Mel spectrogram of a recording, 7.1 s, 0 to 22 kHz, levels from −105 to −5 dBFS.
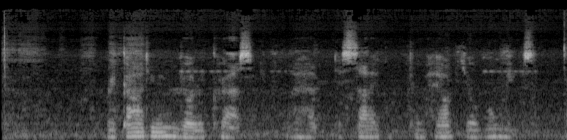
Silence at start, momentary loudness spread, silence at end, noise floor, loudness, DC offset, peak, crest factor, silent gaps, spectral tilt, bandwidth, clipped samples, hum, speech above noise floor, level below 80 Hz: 0.05 s; 24 LU; 0 s; -66 dBFS; -38 LUFS; under 0.1%; -18 dBFS; 24 dB; none; -3.5 dB/octave; 16.5 kHz; under 0.1%; none; 25 dB; -72 dBFS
